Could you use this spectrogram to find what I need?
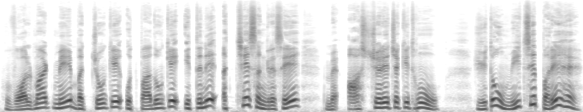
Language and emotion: Hindi, surprised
